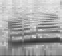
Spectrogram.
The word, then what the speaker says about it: Audemars: Speaking of that, we have one of your videos, Mansions and Audemars. Is that how you pronounce it?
